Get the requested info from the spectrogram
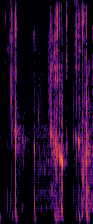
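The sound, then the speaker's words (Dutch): Crisp crunching as something dry is bitten and chewed, several irregular bursts of crackly noise over about two seconds with brief pauses between chews, no talking. “Daar gaan we. Hele hap.”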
